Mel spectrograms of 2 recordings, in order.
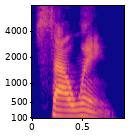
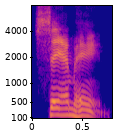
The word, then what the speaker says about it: Samhain: one of them ever said sa Wayne not not one they all go Sam Hayne why because that's how they say it Glenn himself call he'll be like so how you pronounce it Glenn well technically it's Sam sa but he he says it's Sam Hayne they all call it Sam Hayne who cares oh you're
